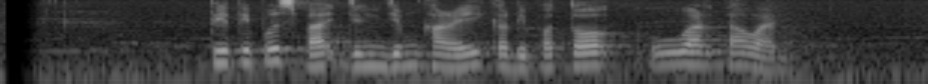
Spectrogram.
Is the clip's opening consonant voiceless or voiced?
voiceless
